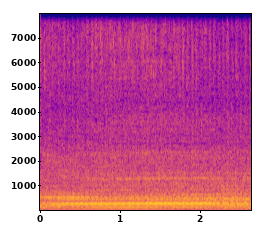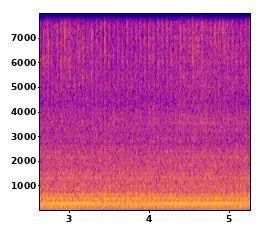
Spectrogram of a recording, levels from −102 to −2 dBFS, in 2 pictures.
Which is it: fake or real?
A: real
